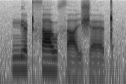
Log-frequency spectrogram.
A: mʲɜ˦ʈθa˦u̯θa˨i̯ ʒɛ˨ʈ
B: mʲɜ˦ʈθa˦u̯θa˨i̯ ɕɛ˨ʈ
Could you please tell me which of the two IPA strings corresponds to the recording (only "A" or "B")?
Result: A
